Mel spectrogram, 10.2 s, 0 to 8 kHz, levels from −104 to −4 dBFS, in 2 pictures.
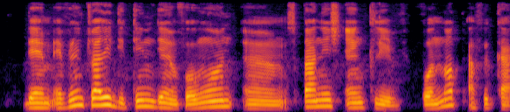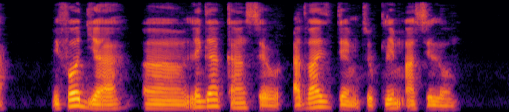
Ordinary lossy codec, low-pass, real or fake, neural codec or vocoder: none; 7.2 kHz; real; none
